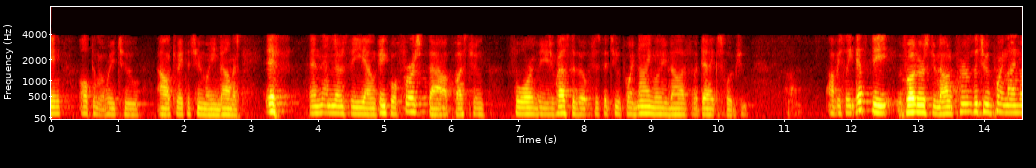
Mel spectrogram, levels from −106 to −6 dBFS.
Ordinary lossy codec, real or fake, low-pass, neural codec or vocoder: AAC, 16 kbps; fake; 7.2 kHz; codec, 24 kHz, 0.9 kbps, WavTokenizer, medium music audio release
